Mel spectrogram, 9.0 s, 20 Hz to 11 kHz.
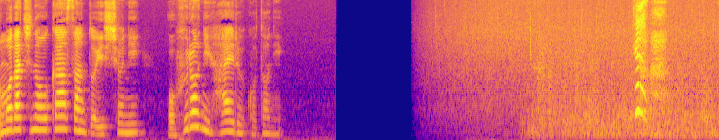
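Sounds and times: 
speech: 0:00.0 - 0:03.6
heavy rain: 0:05.2 - 0:08.9
thunder crack rolling during heavy rain: 0:06.5 - 0:08.9.

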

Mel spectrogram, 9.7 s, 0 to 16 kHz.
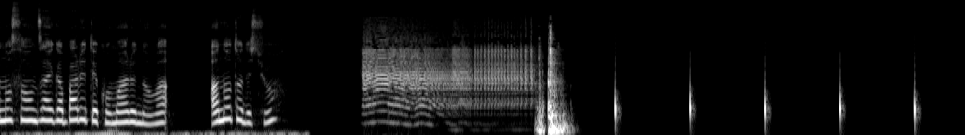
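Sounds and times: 
speech: 0:00.0 - 0:02.9
door creaking as it swings: 0:03.6 - 0:05.8
door shutting with a solid thud: 0:05.2 - 0:05.8.

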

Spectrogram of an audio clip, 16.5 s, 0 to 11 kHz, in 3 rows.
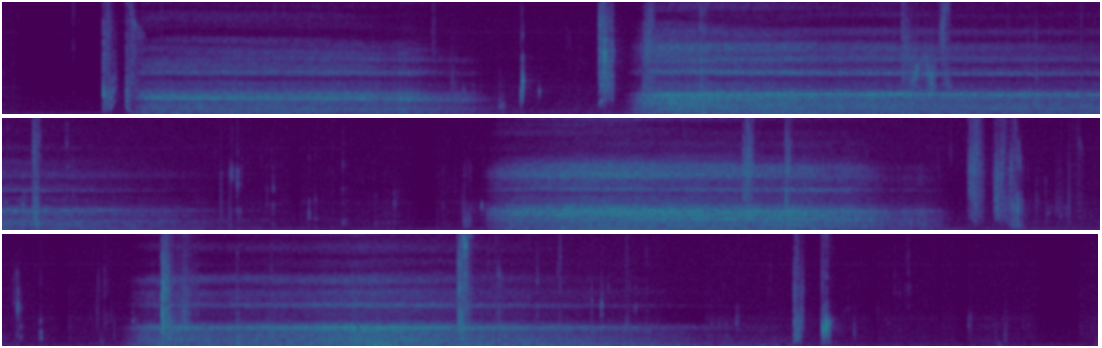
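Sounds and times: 
sniffs: 0:00.5 - 0:06.6, 0:07.8 - 0:10.6, 0:11.6 - 0:15.1
slow deep breathing: 0:00.7 - 0:02.5, 0:03.2 - 0:06.6, 0:07.9 - 0:10.3, 0:11.6 - 0:14.9.

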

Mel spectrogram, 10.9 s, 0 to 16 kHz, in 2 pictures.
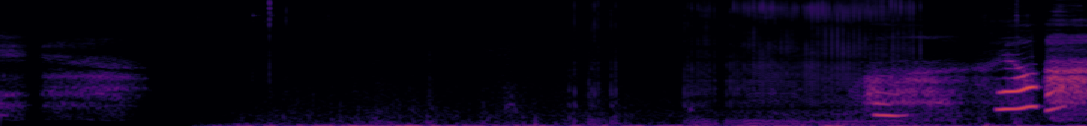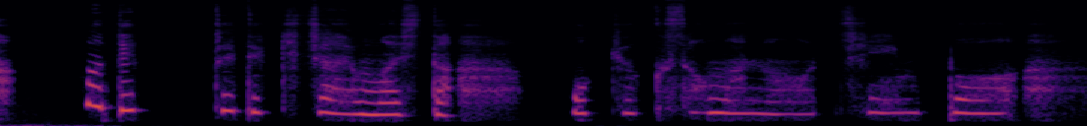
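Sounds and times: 
trouser zipper being unzipped: 0:01.0 - 0:05.8
soft rustles: 0:01.0 - 0:05.9
speech: 0:04.4 - 0:04.7, 0:07.0 - 0:07.9, 0:08.5 - 0:10.8.

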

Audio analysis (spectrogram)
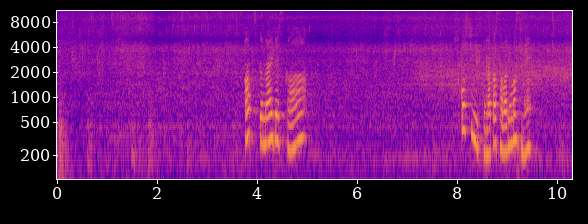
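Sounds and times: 
warm water running to rinse a person: 0:00.0 - 0:10.3
speech: 0:03.8 - 0:05.1, 0:08.3 - 0:09.7.

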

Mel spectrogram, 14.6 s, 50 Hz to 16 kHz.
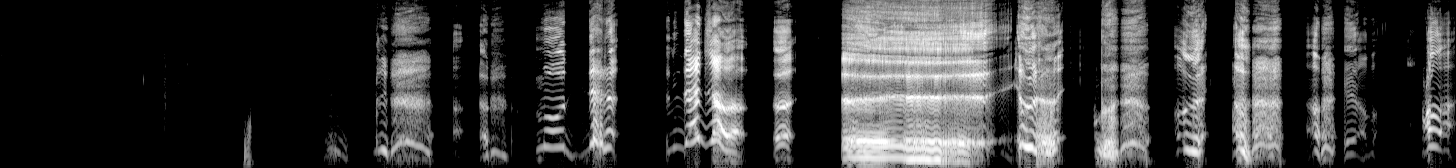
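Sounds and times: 
speech: 0:03.8 - 0:09.7
person straining to burp with a long loud groaning belch: 0:08.4 - 0:10.6
short breathy grunts and gasps: 0:08.4 - 0:13.4.

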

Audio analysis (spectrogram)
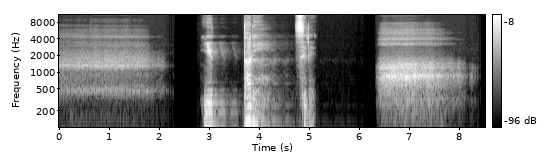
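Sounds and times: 
slow deep breath drawn in during a relaxation exercise: 0:00.0 - 0:02.2, 0:06.4 - 0:08.3
speech: 0:02.9 - 0:05.2.

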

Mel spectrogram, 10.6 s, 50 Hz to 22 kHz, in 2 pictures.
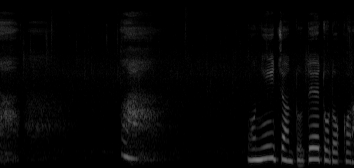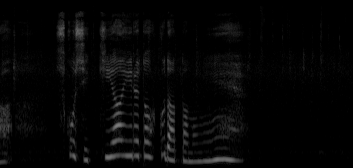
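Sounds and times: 
steady soft rain: 0:00.0 - 0:10.6
person sighing: 0:01.8 - 0:02.6
speech: 0:03.7 - 0:05.6, 0:06.3 - 0:09.0.

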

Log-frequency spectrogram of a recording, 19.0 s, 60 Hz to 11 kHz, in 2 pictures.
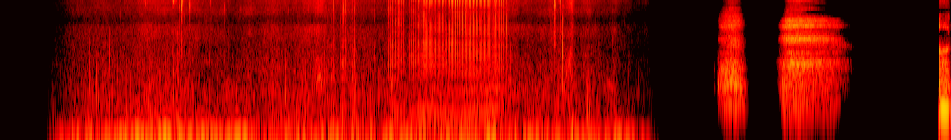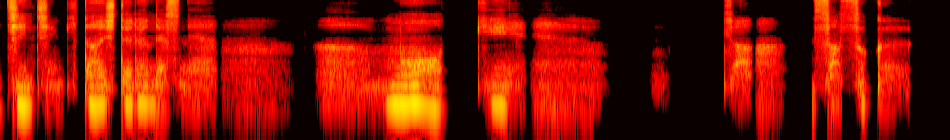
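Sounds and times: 
trouser fly zipper being slowly opened: 0:00.6 - 0:06.4
speech: 0:09.6 - 0:11.8, 0:12.7 - 0:15.1, 0:16.8 - 0:18.6.

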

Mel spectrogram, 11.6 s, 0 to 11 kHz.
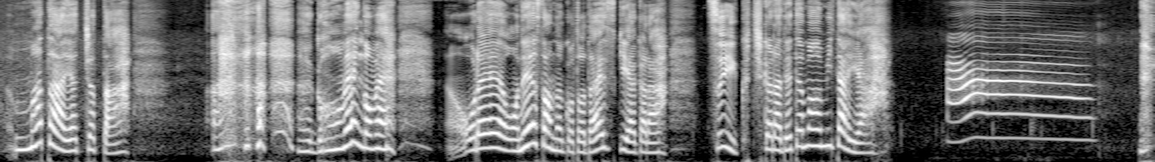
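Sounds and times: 
speech: 0:00.2 - 0:09.0
cat meowing: 0:09.5 - 0:11.1.

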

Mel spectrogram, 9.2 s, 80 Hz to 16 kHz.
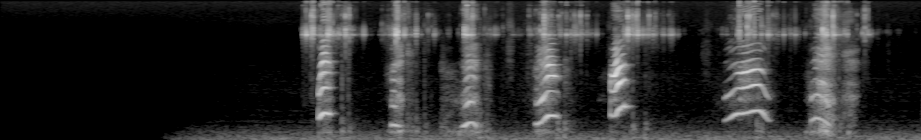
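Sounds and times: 
Scottish Fold cat a little over one year old meowing and chirping: 0:03.1 - 0:06.6, 0:07.3 - 0:08.6.

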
